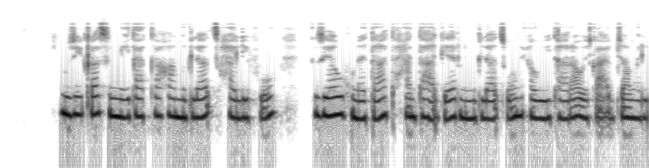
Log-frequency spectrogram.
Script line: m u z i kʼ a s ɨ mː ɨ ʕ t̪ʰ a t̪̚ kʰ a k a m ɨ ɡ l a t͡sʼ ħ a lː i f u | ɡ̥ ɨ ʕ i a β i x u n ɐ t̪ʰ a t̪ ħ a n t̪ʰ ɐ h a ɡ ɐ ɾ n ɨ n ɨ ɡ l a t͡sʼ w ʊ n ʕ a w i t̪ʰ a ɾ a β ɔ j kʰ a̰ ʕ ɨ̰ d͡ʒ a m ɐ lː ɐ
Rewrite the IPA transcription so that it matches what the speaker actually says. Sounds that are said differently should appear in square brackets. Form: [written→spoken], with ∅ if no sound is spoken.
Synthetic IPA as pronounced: m u z i kʼ a s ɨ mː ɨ ʕ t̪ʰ a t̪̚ kʰ a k a m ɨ ɡ l a t͡sʼ ħ a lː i f u | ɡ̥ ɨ [ʕ→z] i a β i x u n ɐ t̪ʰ a t̪ ħ a n t̪ʰ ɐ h a ɡ ɐ ɾ n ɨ [n→m] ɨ ɡ l a t͡sʼ w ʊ n ʕ a w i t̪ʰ a ɾ a [β→w] ɔ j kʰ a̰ ʕ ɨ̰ d͡ʒ a m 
